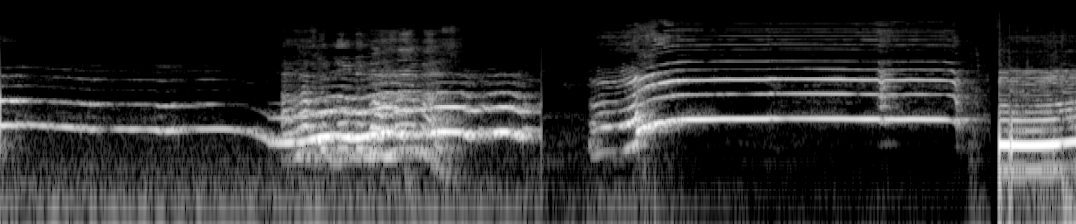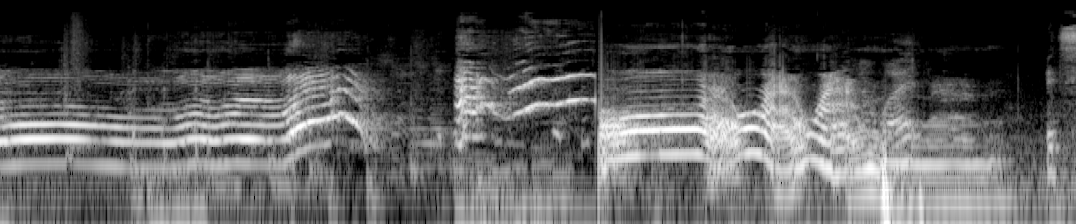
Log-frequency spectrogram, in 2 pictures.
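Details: Siberian Husky howling loudly: a long steady note, a brief pause, then higher drawn-out howls, a wavering complaint and a final stretch of rapid yodel-like up-and-down warbles, with faint background music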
